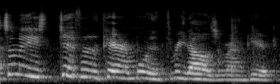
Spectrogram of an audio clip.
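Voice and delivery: ordinary delivery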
